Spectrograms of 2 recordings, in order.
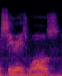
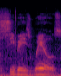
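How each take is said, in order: First: The last word rhymes with 'calls'. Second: The last word rhymes with 'nails'. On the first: The speaker calls it right. "Instead of saying C-Rays Walls" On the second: The speaker calls it wrong. "I said his name wrong"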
